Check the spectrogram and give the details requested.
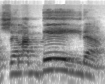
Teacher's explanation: As palavras que têm a penúltima sílaba tônica são paroxítonas, ó, geladeira, o D é mais forte, e é a penúltima sílaba, né? É paroxítona.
